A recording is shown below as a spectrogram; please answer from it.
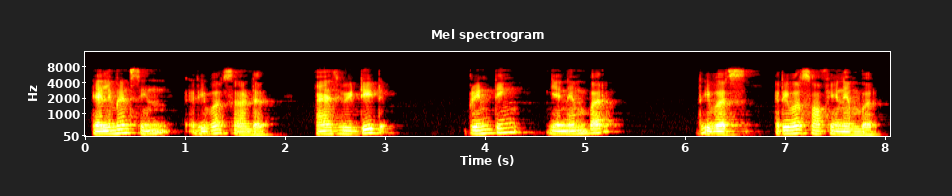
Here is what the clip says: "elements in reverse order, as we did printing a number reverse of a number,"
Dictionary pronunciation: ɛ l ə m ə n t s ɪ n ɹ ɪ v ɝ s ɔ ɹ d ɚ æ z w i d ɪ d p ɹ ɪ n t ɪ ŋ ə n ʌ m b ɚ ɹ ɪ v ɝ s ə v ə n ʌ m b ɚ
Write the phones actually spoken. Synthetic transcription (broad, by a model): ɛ l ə m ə n t s ɪ n ɹ ɪ v ɝ s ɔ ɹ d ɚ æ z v i d ɪ d p ɹ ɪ n t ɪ ŋ ə n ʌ m b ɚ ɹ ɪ v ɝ s ə v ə n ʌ m b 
